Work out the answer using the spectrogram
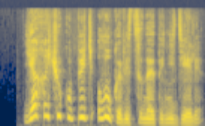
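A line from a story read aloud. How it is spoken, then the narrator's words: Plain. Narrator (Russian): сказал Джон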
